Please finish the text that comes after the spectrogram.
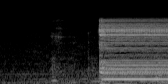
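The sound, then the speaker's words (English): A loud, harsh game show buzzer blares abruptly after a quiet moment, a steady raspy electronic drone sustained to the end. “Oh, the buzzer hit first.”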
